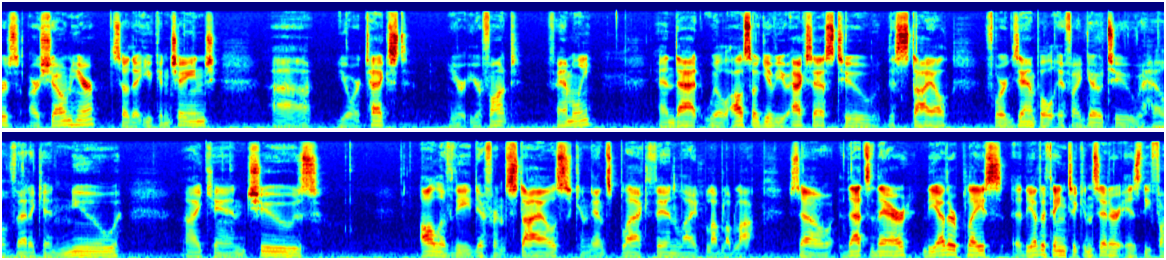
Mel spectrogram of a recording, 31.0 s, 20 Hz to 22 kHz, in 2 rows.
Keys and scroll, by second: 14.8-16.3 typing.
